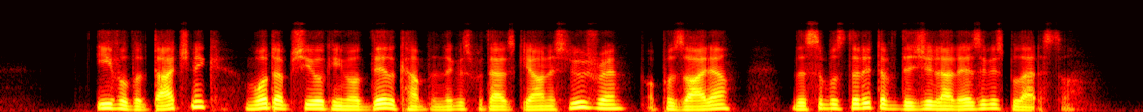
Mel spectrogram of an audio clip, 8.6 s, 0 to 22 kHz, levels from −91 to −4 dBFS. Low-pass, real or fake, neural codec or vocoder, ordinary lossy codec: 7.2 kHz; fake; codec, 16 kHz, 0.2 kbps, FocalCodec; Opus, 24 kbps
